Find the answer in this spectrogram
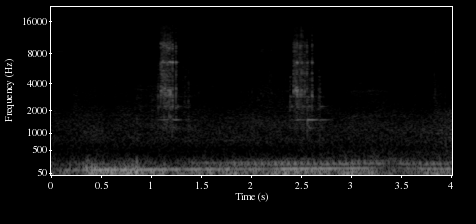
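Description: A ratchet wrench clicking in two short bursts, about a second in and again about two and a half seconds in, as nuts are run down on the flange bolts of a fire hydrant extension. A steady low hum runs under it.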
